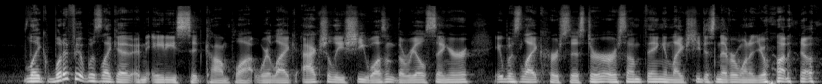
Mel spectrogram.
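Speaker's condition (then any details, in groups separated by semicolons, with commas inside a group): No condition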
